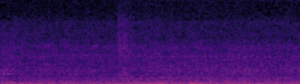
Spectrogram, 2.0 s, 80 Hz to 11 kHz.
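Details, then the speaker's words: Kia Cerato 1.6 automatic, warmed up, after replacing the cracked flexplate with a used crack-free one and a 14 mm guide: low, even idle rumble with no knock in reverse or drive; the knock is gone. "прокатился всё в порядке шума нету уже нагрелась пробую переключать задняя ничего не слышно дэшка По сравнению с тем что было Ну стук ушёл"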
